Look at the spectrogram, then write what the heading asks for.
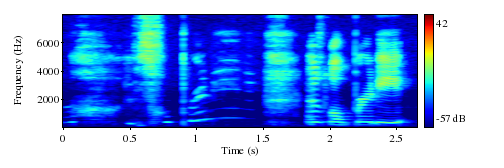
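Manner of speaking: breathless high whisper of awe; awed whisper. Real, not acted. Gushing over the palette in a high awed whisper. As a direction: whisper it like you're staring at treasure.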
